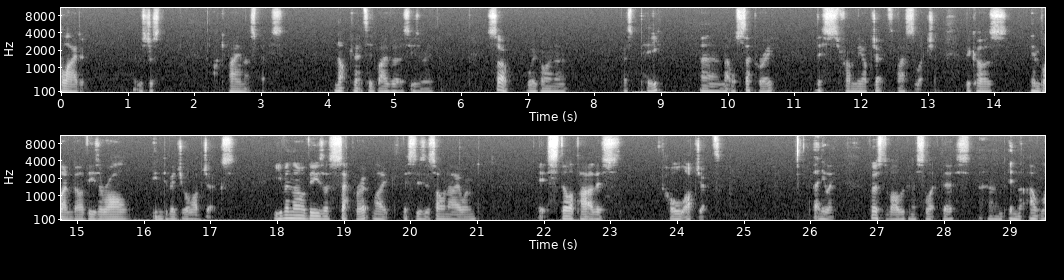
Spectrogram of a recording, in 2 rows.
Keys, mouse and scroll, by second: 6.3-11.6 middle drag, 8.9 p, 16.9-18.7 middle drag, 18.7-20.2 right drag, 20.2 l, 21.5 g, 26.4 Tab, 29.3-29.5 drag.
